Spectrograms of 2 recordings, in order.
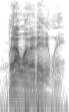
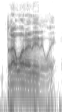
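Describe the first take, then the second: No difference in how they are said.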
